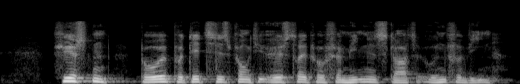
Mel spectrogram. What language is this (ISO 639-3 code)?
dan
